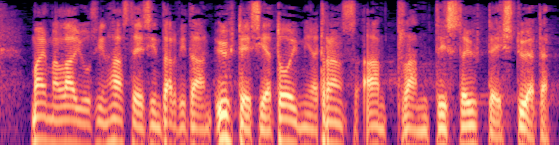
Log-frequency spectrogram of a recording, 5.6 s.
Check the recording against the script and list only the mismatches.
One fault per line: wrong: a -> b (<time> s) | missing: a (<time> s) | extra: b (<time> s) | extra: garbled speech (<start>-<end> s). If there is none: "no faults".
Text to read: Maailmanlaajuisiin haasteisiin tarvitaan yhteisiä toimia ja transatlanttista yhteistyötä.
missing: ja (3.2 s)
